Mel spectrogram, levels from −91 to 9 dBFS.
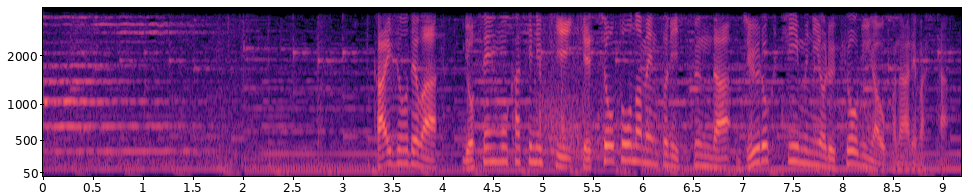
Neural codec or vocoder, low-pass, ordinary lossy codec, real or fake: none; 3.6 kHz; none; real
